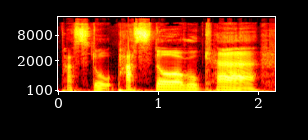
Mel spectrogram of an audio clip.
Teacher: we're tending to see this shift now towards putting the stress on the second syllable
